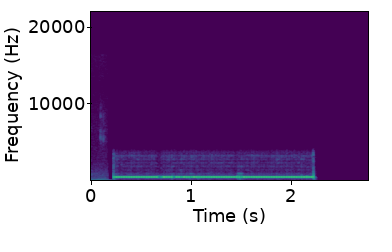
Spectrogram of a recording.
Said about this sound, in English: Let's just give him a call and we'll hear it from the horse's mouth. Let me dial him up.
